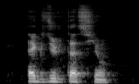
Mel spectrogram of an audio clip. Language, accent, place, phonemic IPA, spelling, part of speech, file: French, France, Lyon, /ɛɡ.zyl.ta.sjɔ̃/, exultation, noun, LL-Q150 (fra)-exultation.wav
- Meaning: exultation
